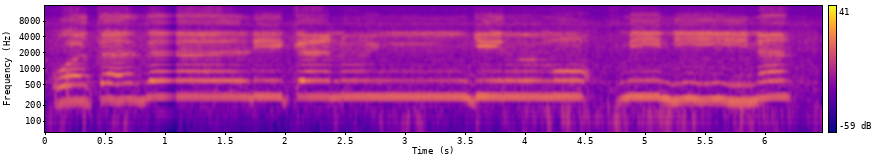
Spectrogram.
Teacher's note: ada nun sukun bertemu dengan jim namanya ikhfa. Cara membacanya samar.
